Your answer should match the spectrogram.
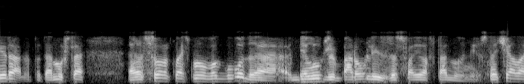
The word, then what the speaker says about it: Белуджи: Вот как раз о Белуджах мы сейчас и будем говорить, если я правильно поставил ударение. – Да, правильно, Белуджи.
